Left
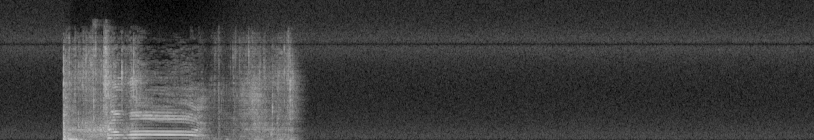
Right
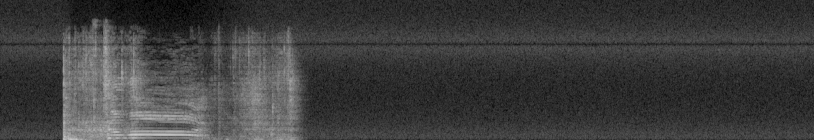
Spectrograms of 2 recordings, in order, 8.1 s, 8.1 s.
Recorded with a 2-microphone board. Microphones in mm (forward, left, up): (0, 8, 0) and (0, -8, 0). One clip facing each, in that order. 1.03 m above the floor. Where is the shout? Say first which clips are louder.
Left 2 dB; 20° left (ahead or behind), 1.1 m.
